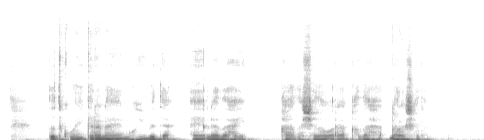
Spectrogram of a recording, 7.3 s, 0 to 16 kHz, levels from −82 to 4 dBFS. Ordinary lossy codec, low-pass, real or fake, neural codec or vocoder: none; 14.4 kHz; real; none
